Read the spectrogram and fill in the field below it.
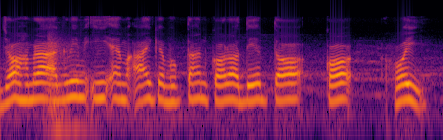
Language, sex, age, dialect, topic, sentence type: Maithili, male, 25-30, Southern/Standard, banking, question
